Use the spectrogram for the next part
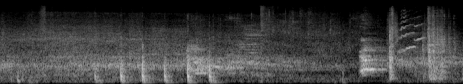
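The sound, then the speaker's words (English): A dog barks in Vancouver, Washington, in a quick run of short, sharp yaps, then gives a few more louder barks a moment later, set against a steady outdoor background hiss. “I didn't think that dog would bark.”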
